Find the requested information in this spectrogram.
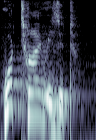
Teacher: The ta sound in what is dropped and the vowel sound before it is closed at that glottis. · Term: glottal stop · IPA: [ʔ]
